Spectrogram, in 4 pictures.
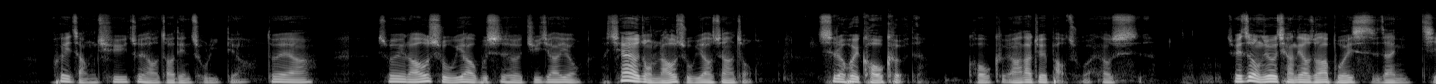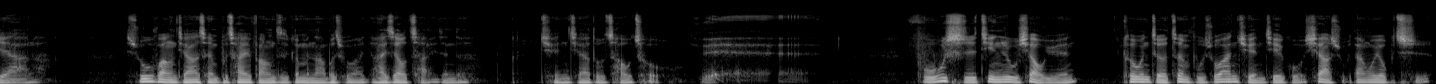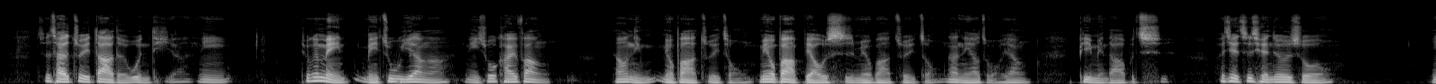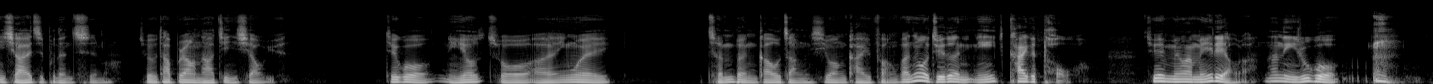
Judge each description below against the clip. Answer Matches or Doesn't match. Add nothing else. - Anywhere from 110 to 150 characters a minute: Doesn't match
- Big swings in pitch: Doesn't match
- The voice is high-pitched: Doesn't match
